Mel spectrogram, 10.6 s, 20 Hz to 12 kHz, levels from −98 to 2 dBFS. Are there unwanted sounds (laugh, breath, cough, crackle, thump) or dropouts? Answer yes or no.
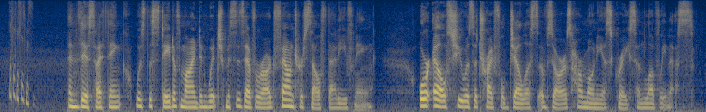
yes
